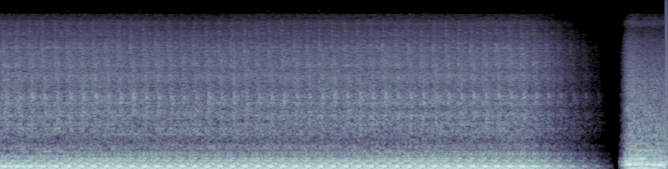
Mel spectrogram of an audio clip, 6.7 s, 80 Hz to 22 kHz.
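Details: 2JZ-swapped Chevelle at its first start and idle: a deep, lumpy but consistent exhaust rumble at steady idle with no knocks or ticks; normal idle.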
